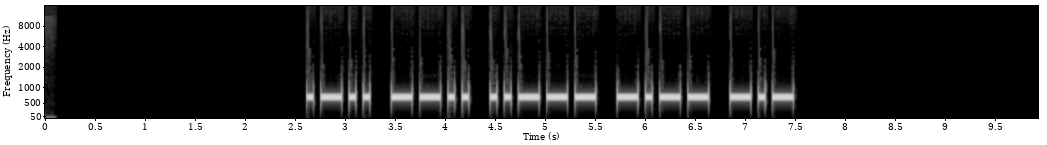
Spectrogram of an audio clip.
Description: Morse code, heard as a keyed tone, about 17 wpm, 700 Hz. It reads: LZ2YK
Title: DXCC-100 Call Signs - 5 Characters - Repeated 2x - 17wpm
